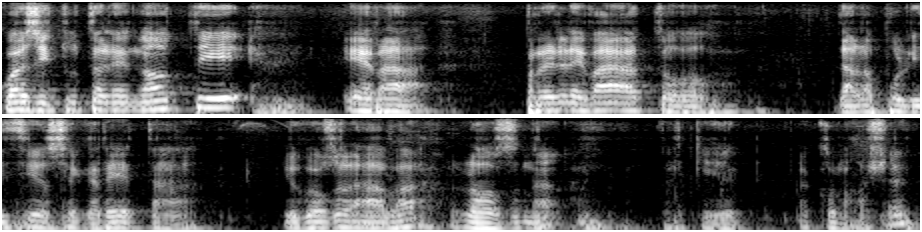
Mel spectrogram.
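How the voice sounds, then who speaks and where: Over noticeable background noise, a man talks at a very slow pace with long, frequent pauses. His intonation is lively, with big swings in loudness. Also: medium pitch for a man. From Dalmatia (Zadar), exiled to Italy as a child. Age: 70s. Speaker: exile and Alpini veterans' association official. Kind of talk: testimony speech at a commemoration. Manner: emotional.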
